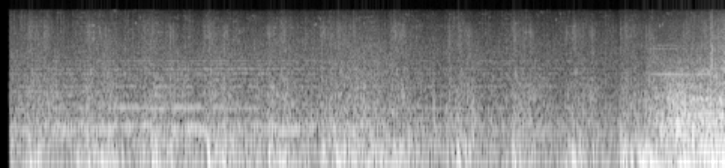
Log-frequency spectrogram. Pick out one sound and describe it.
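A horse gallops, its hooves thudding on soft ground.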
